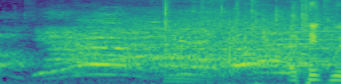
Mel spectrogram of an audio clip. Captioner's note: crowd cheers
